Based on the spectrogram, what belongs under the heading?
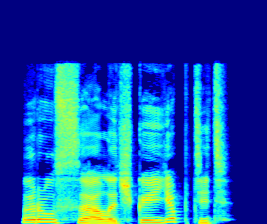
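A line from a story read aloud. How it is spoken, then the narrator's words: Giggling. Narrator (Russian): хихикнула Лилька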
